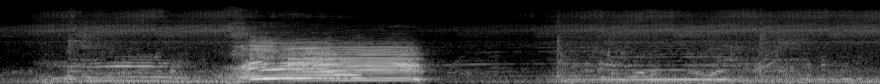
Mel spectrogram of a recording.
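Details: Angry cattle in a village: a single loud, drawn-out bellow lasting nearly two seconds, followed by a quieter, lower, steady moo from another animal.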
